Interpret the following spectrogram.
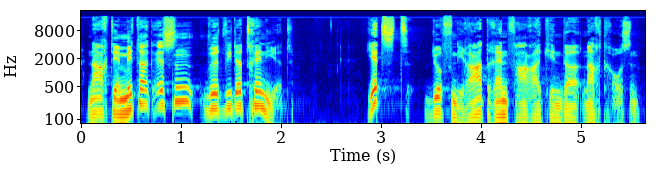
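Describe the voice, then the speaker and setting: A man reads a children's story aloud, his voice rising and falling with a lively, sing-song melody. He sits at a middle pitch and leans into each turn of the tale. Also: normal speed. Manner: expressive, sing-song reading.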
